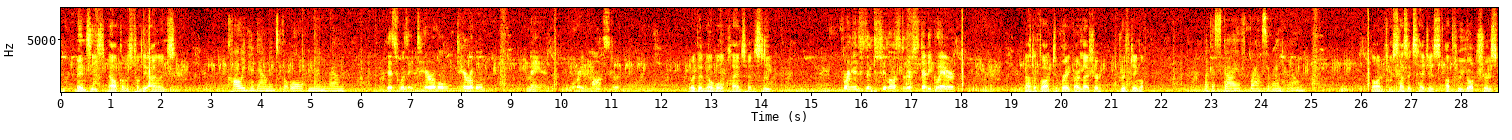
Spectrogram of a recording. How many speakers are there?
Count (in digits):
3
